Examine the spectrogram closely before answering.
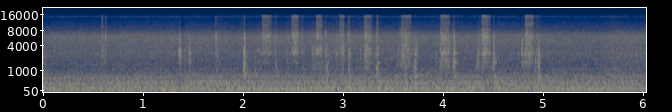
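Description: A ratchet wrench clicks rapidly as a bolt is turned.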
